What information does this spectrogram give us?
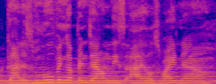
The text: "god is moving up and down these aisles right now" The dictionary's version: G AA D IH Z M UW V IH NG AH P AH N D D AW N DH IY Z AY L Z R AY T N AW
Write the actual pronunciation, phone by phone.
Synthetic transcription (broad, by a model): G AA D IH Z M UW V IH NG AH P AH N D D AW N DH IY Z AY L Z R AY T N AW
